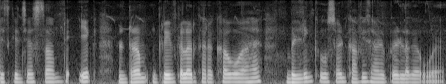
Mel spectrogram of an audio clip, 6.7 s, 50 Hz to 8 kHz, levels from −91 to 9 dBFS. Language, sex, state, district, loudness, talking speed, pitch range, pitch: Hindi, male, Chandigarh, Chandigarh, -18 LUFS, 190 wpm, 125-140 Hz, 135 Hz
